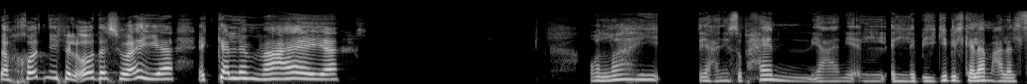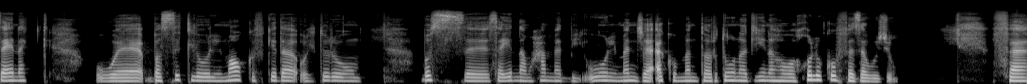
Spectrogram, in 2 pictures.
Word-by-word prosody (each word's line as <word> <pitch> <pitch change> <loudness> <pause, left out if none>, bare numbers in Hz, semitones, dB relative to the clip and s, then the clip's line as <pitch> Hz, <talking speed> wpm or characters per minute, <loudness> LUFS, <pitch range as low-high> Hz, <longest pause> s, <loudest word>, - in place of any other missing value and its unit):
طب 230 - +6
خُدني 290 +3 +1
في 265 - 0
الأوضة 275 +2 +5
شوية، 250 -1 +5 0.3
اتكلم 275 +1 +3
معايا. 250 -1 +7 2.5
والله 220 +5 -1 0.4
يعني 170 0 -5
سبحان 210 +5 0 0.3
يعني 150 0 -7
ال 150 -2 -11
اللي 150 0 -3
بيجيب 160 +5 -3
الكلام 175 0 +3
على 155 -1 -2
لسانك 180 +4 -1 0.7
وبصّيت 155 +6 -2
له 175 -2 -2
للموقِف 180 +3 -3
كده 175 -2 -2
قُلت 150 +2 -10
له: 165 -3 -5 0.6
"بُص 200 0 +1 0.3
سيدنا 170 +2 -4
محمد 170 -1 -7
بيقول: 175 +4 -5
"من 175 +1 -2
جاءكم 170 +1 0
من 170 0 -4
ترضون 170 +2 -3
دينه 175 -1 -3
وخلقه 205 +6 0
فزَوِّجوه"" 150 -6 -2 0.9
ف - - -2
175 Hz, 100 wpm, -19 LUFS, 160-220 Hz, 2.5 s, معايا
